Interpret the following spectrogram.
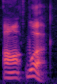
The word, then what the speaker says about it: artwork: but we also have artwork the stresses on Art artwork and this is a noun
